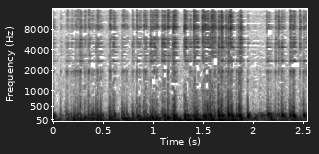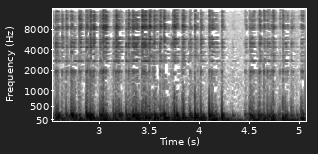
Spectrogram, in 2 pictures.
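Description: A clear, ribbed glass jar, hollow and empty, is turned upside down over a microphone and tapped on its sides with fingers. The result is a rapid, continuous run of soft, hollow taps that sound muffled and low, centered near 195 Hz, with very little brightness and almost no ring after each tap.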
